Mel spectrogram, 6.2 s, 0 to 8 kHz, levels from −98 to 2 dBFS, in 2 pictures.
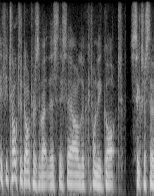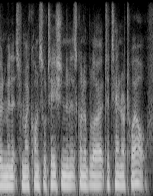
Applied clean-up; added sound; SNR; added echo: none; none; none; none.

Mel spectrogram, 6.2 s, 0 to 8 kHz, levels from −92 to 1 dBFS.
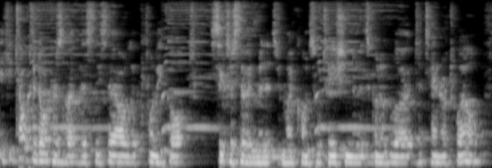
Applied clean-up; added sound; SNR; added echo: classical method WPE with log-MMSE.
